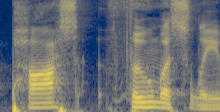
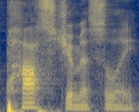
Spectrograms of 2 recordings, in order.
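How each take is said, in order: First: It is said as a literal, letter-by-letter reading. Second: It is said with its usual standard pronunciation. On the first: The speaker calls it wrong. "or uh, posthumously" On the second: The speaker calls it right. "it's pronounced posthumously"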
